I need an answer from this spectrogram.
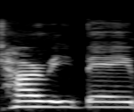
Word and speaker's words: Hervey Bay: And or would Hervey Bay, it's pronounced Harvey Bay, but it's spelled Hervey Bay, be a better option for us?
